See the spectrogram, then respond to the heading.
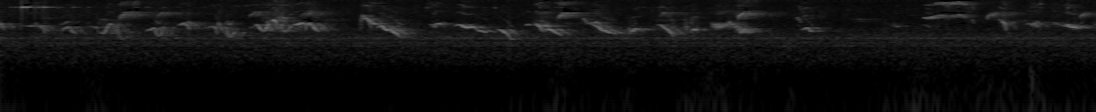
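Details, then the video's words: A male house finch sings in Suffolk, Virginia, USA, delivering a long, rapid, tumbling warble of bright, downslurred and twisting notes, about two or three per second, over a faint steady background hum. "House Finch Song and Call"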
